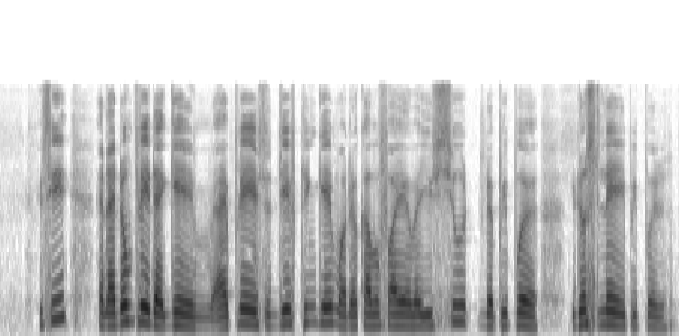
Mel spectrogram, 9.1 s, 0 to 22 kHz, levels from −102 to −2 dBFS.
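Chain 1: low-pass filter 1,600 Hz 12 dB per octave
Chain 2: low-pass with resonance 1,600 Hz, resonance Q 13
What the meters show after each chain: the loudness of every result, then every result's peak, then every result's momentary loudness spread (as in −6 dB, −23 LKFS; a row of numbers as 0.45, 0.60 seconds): −28.0, −26.0 LKFS; −9.5, −6.5 dBFS; 12, 13 LU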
